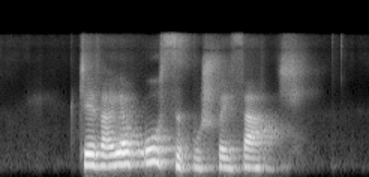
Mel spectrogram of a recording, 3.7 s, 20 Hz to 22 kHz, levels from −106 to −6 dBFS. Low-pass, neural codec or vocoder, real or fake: 10.8 kHz; codec, 24 kHz, 0.9 kbps, WavTokenizer, large speech release; fake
